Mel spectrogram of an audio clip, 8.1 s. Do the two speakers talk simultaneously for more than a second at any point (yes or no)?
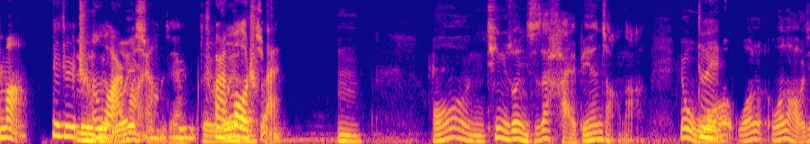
yes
